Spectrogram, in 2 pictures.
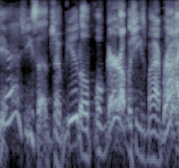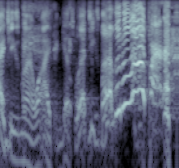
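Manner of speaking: high, sugary bragging voice; showing off his bride, high and doting; mock proud husband. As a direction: gush about her like a proud groom. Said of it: "he goes".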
